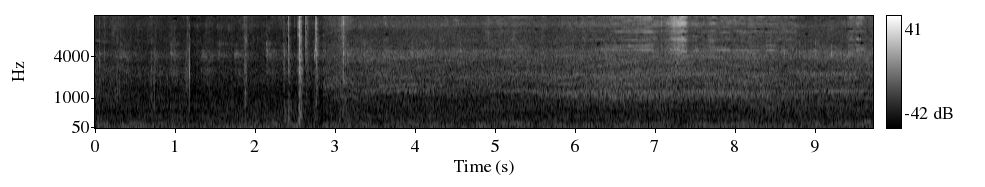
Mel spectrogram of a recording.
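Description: A vehicle engine running steadily at idle, with a few sharp clicks between one and three seconds in.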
